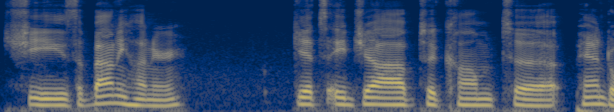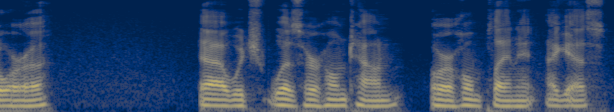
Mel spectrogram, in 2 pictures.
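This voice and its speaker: A man's voice: mid-range voice, level tone, measured pace, darkish tone, no room sound. A man co-hosting a casual podcast, giving blunt opinions with some swearing and often searching for words. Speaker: podcast co-host.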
